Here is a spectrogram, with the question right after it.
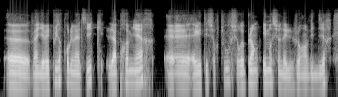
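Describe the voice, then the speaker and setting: This man speaks in a southwestern French accent. His pitch is medium and his intonation fairly even. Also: moderate pace. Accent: southwest French. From southwest France. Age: 20s. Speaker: coaching client. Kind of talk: testimony interview. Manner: hesitant, many fillers.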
